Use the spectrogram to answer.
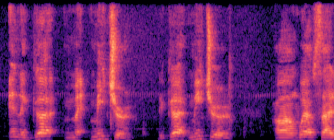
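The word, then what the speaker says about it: Guttmacher: all nationalities of people it says in the gut meure the gut meure um website is g u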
